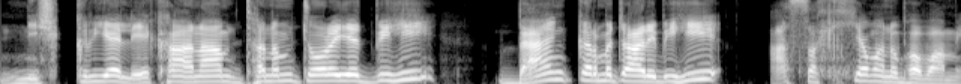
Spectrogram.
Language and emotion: Sanskrit, disgusted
